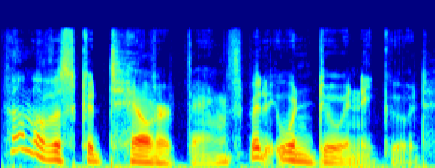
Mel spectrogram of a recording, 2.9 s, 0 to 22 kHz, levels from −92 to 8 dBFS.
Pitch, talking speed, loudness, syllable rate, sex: 115 Hz, 290 wpm, -18 LUFS, 5.4 syllables/s, male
